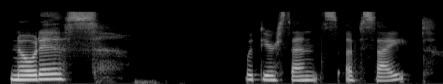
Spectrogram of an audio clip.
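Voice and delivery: soft, unhurried meditation voice with long pauses; guided meditation. Acted. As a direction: gently guide listeners inward, leaving space between phrases.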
